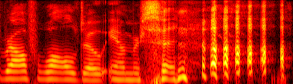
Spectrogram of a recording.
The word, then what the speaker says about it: Ralph Waldo Emerson: poopery yes okay good so um wal walf Rando no I think it's Ralph Waldo Emerson see I just needed to unlearn the false pronunciation of his name Ralph Waldo erson said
